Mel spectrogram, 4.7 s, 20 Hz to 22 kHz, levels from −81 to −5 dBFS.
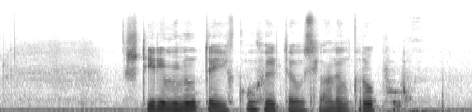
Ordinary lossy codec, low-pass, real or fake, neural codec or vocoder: none; 14.4 kHz; fake; codec, 32 kHz, 1.9 kbps, SNAC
